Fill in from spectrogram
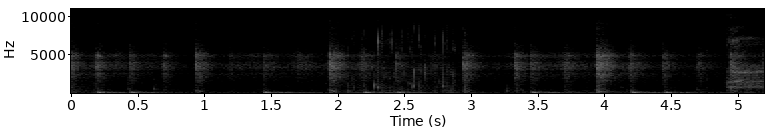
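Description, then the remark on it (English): Wet, squishy liquid sounds of beer being swished around in a mouth to taste it, in a quick irregular series of sloshes and gurgles with no talking. “That was me moving it around in my mouth so I could taste all of it.”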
